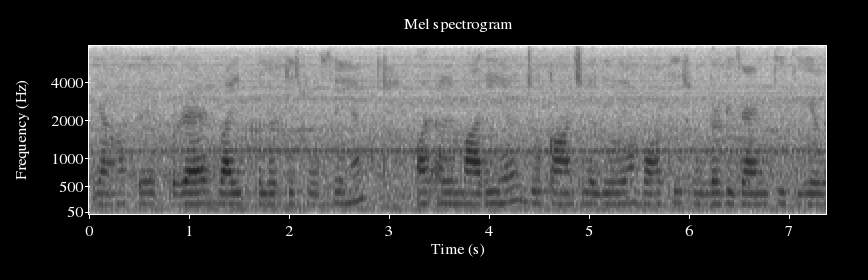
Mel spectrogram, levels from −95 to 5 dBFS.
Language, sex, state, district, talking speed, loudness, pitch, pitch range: Hindi, female, Rajasthan, Bikaner, 185 wpm, -18 LUFS, 195 Hz, 190-195 Hz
